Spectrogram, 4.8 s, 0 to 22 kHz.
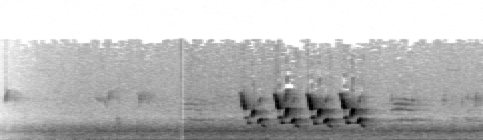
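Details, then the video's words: Carolina wren calling while foraging at Bluebird Gap Farm, Hampton Roads, Virginia, in February 2019: four quick, bright, downward-slurred double notes in a rolling burst, over steady low traffic-like rumble. "Carolina wren calling (and foraging)"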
